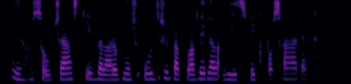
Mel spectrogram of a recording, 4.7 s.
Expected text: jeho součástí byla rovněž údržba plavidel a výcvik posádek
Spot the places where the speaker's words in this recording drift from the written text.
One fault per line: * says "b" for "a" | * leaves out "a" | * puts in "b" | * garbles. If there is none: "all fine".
* leaves out "a"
